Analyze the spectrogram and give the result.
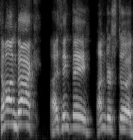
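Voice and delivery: booming, very high shout. A voice calls from inside the camp after two figures hobbling away, booming voice. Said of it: "you all hear this voice booming".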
